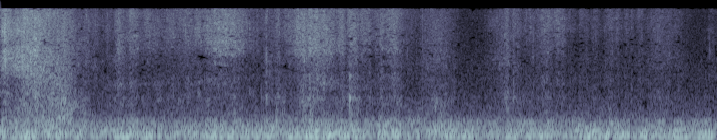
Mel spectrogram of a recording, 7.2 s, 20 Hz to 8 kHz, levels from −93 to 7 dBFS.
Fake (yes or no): no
